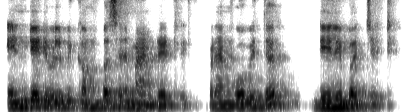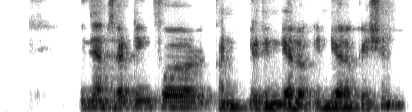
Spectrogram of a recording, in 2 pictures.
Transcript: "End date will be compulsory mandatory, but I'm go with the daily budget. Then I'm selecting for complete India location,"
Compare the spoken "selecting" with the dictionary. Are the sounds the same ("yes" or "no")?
no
